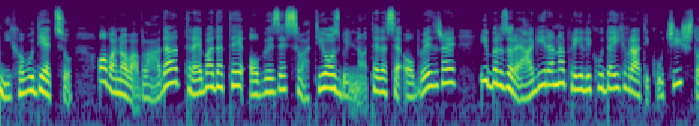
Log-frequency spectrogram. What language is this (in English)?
Croatian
